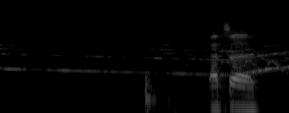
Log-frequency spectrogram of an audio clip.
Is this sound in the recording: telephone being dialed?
no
